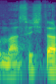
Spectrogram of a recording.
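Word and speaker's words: 松下: 이야기를 많이 하죠 어 마쓰시다 옛날 일본의 그 마쓰시다 라고 하는 기업이 있었어요 아무로 쓰면 소화 소나무 성 잘 알아야 짜서 마쓰시다 라고 읽어요 일본어로 이렇게 말 쓰시다 그 이 기업을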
